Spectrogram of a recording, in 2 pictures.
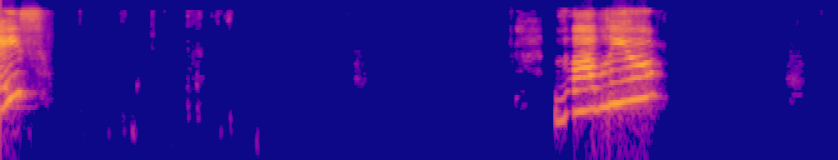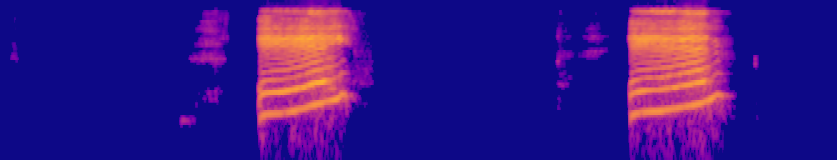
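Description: A young woman speaks in short, rising bursts over an online call.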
